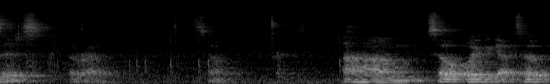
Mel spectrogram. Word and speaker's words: Thoreau: Thoreau, but if you just say a thorough, it's just like a thoroughgoing reading of something. So the proper pronunciation is what you said. What everyone says is Thoreau.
